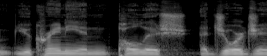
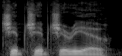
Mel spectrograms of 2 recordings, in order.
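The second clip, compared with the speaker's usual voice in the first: put-on English accent. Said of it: "she was just like".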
